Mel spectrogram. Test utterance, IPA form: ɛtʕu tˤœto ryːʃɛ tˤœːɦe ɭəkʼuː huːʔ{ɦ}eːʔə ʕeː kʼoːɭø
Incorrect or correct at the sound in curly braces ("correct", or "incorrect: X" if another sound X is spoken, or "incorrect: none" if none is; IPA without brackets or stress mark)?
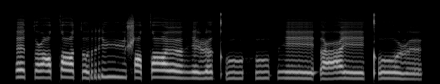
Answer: correct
